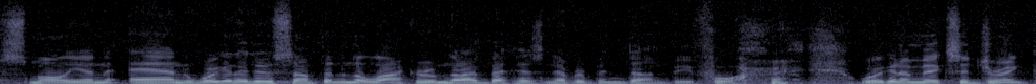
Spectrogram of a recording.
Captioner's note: chuckles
